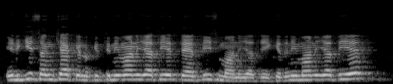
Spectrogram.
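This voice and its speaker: A man's voice: high voice, steady tone, brisk, rough recording. A male teacher giving an exam-prep grammar lesson, asking questions and answering them himself, drawing out the sounds of letters.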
